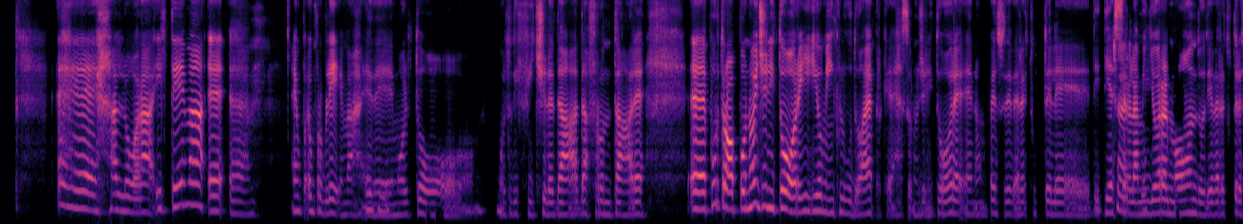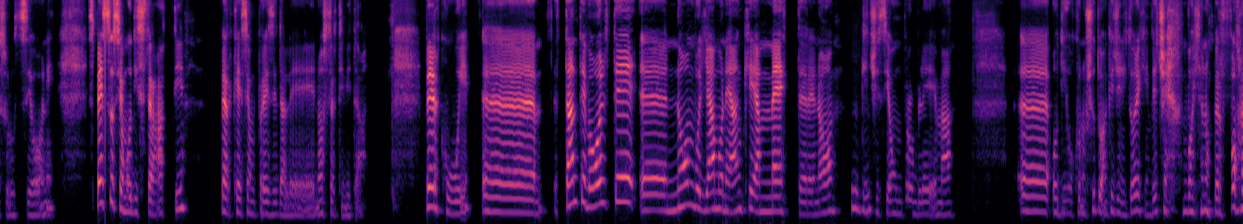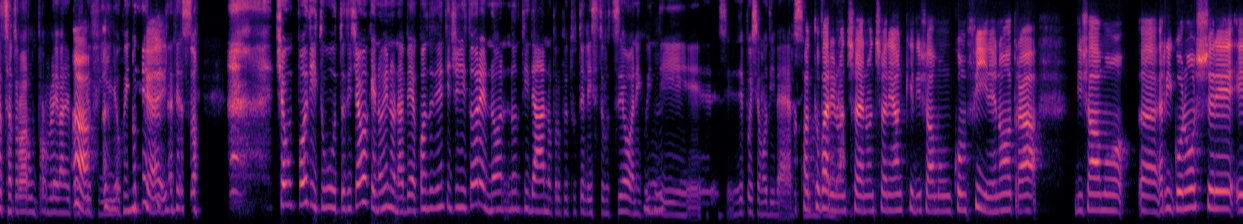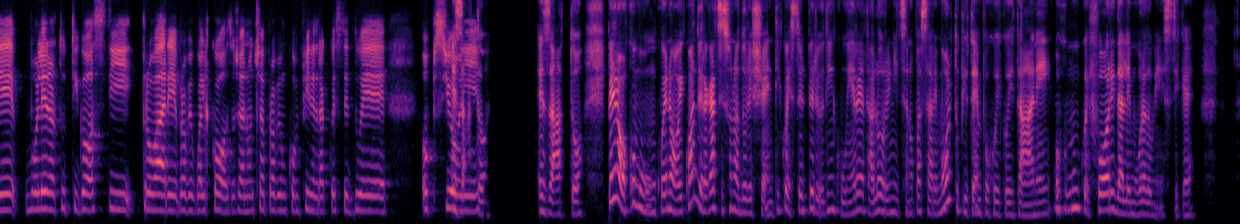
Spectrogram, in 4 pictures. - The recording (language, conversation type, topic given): Italian, podcast, Come sostenete la salute mentale dei ragazzi a casa?
- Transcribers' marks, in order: tapping; drawn out: "Eh"; exhale; laughing while speaking: "invece vogliono per forza"; "proprio" said as "propio"; chuckle; laughing while speaking: "adesso"; "proprio" said as "propio"; drawn out: "quindi"; other background noise; "proprio" said as "propio"; "proprio" said as "propio"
